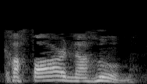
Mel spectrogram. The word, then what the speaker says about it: Kafar Nahum: Literally, it's Kafar Nahum, if you want to pronounce it correctly. Kafar Nahum, that means the village of Nahum, Nahum, N-A-H-U-M, the village of Nahum.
